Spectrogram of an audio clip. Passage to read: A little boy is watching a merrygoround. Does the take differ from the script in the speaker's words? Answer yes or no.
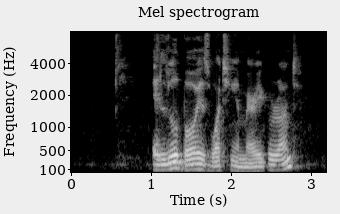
no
